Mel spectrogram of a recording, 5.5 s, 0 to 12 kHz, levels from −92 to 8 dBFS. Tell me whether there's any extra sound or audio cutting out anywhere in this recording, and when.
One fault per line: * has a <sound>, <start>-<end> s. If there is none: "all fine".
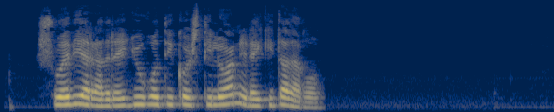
all fine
